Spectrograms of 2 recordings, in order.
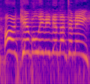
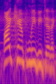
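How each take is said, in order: First: Much higher, louder and fast outraged cry; hammed-up indignant shriek; mock fury. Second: Said in the usual way. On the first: Shown as a demonstration. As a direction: ham up being wronged for the crowd. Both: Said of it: "Okay, get angry".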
